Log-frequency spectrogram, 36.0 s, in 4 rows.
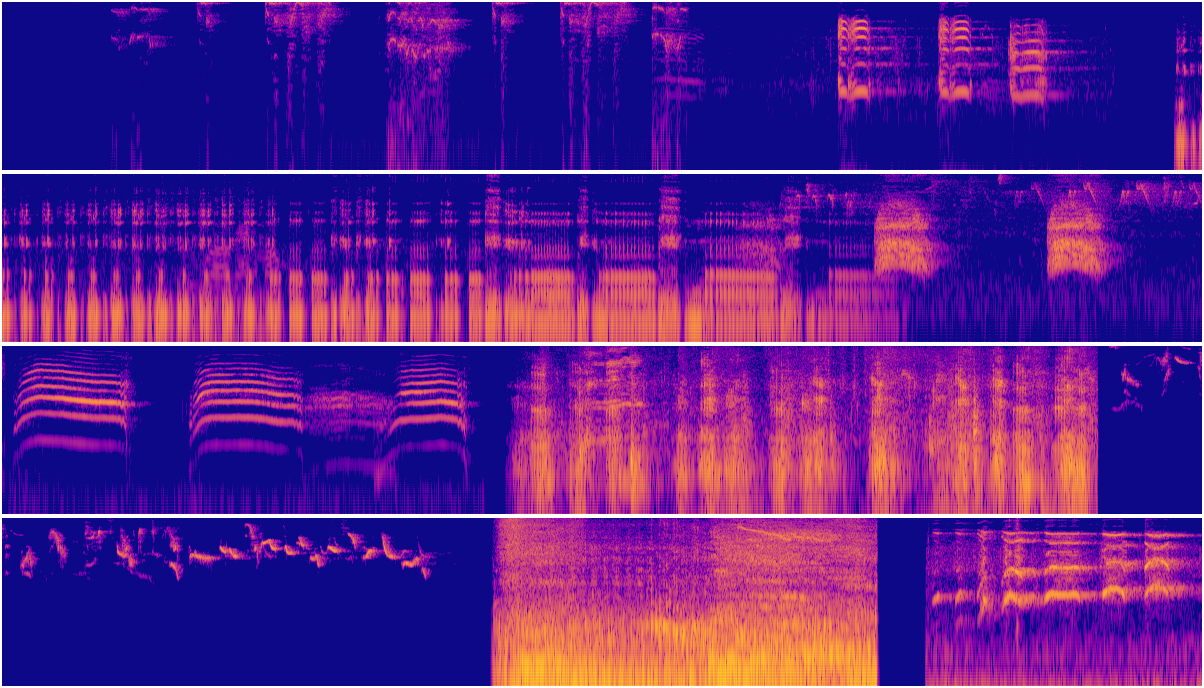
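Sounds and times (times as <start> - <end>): piglets grunting and squealing: 8.8 - 15.8, 18.2 - 26.2
loud roar: 30.7 - 33.6.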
